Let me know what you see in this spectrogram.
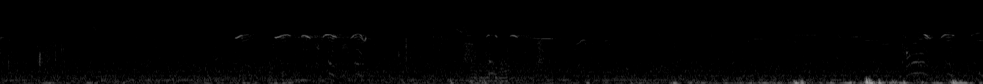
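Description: A small bird chirping faintly outdoors: a quick run of five short high notes about two and a half seconds in, with a few more later and near the end. Low rumbling thumps near the end, over a faint steady hiss.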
